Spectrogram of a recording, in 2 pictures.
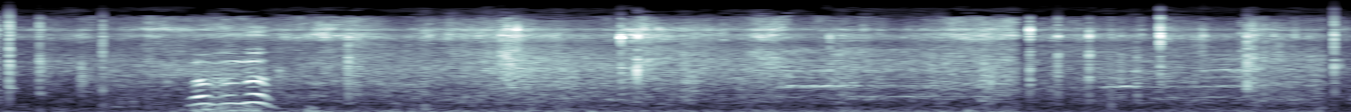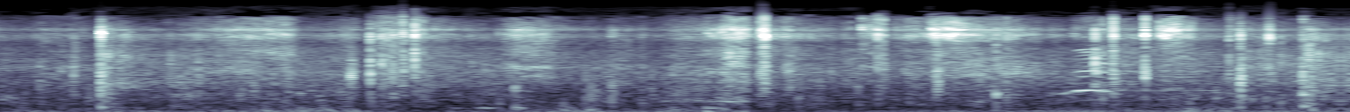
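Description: Young men shout to each other from across the ice.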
